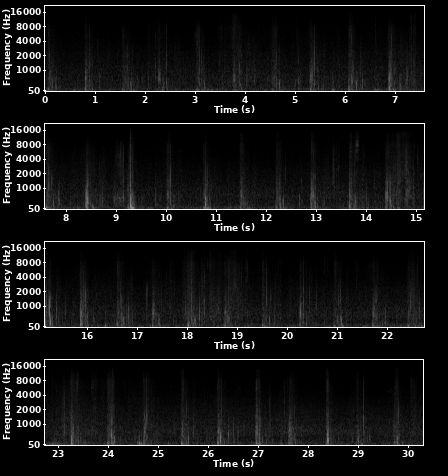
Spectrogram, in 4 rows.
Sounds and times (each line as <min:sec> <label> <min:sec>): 0:12.3 footsteps 0:26.4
